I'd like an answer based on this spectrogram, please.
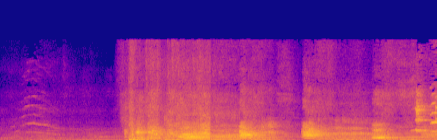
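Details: Angry mother dog attacking another female dog to keep it away from newborn kittens she protects; loud harsh barks and snarls burst in after a quiet start with faint high squeaks, repeating irregularly about every second.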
